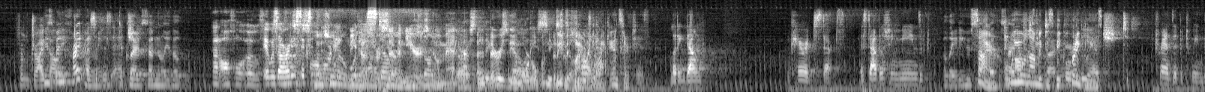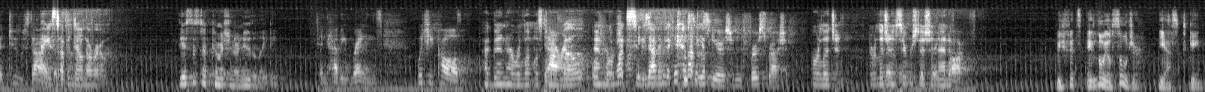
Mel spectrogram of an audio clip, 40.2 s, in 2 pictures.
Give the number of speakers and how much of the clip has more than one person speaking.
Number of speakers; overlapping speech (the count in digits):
10, about 38%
